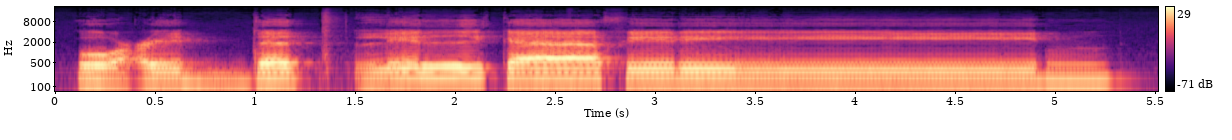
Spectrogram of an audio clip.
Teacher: وقف کی صورت میں نون ساکن پڑھیں گے، وقف بالاسکان ہوگا، 3 سے 5 الف کے برابر کھینچ کر وقف کریں گے · کاف کے اوپر کھڑی زبر ہے، ایک الف کے برابر کھینچ کر پڑھیں گے۔ ری یا مدہ ہے، ایک الف کے برابر کھینچ کر پڑھیں گے، اور را کو باریک پڑھیں گے زیر کی وجہ سے۔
